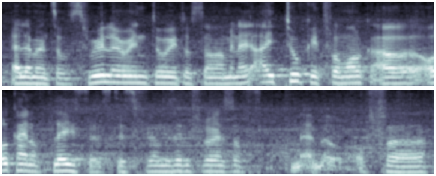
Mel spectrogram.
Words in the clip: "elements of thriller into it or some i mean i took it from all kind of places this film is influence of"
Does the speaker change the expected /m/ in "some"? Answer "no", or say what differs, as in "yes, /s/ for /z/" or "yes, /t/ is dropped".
yes, /m/ is dropped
